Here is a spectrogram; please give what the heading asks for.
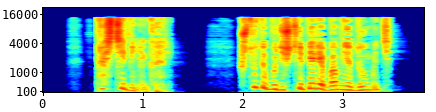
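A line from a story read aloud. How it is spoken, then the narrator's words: Trembling voice. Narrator (Russian): дрожащим голосом проговорила она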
